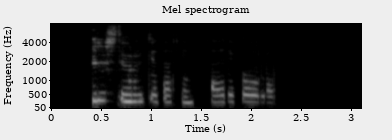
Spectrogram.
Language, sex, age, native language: Icelandic, female, 18-19, Icelandic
